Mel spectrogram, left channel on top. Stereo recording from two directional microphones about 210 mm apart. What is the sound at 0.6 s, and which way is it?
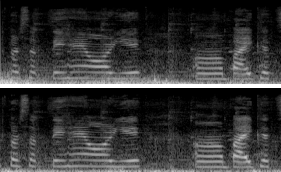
A woman's voice, 45° right (ahead or behind).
